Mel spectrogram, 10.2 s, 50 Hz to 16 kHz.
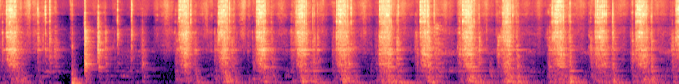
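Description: A ratchet wrench with a 24mm socket tightens a bolt on a 2006 Toyota Tundra, making repeated rhythmic ratcheting strokes, each a quick raspy clicking burst, close and fairly quiet.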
